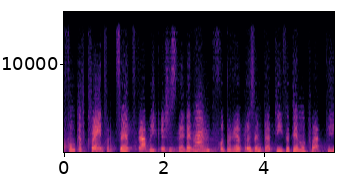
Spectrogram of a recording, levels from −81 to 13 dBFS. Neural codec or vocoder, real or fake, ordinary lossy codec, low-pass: codec, 44.1 kHz, 0.9 kbps, DAC; fake; none; 14.4 kHz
